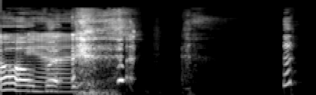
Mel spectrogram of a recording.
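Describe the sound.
A voiced vocal sound gives way to a breathy burst, followed by two short, abrupt hiccups spaced apart, the last one sharp and brief.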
